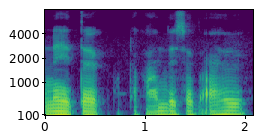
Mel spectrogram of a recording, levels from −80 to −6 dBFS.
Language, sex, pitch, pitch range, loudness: Marathi, male, 95 Hz, 95-105 Hz, -20 LUFS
